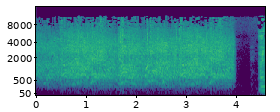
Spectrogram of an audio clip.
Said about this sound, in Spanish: El presidente de Italia y el jefe de la Policía Nacional deben su salvación al fiscal Giuseppe Ayala, que contenía a la multitud que gritaba que la mafia salga de esta iglesia.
